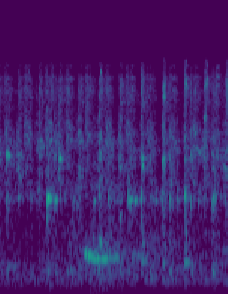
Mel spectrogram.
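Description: Wire whisk beating whipping cream in a mixing bowl: a fast, faint run of clicking scrapes as the whisk strikes the bowl. The cream is still liquid, at the start of being churned into butter.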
